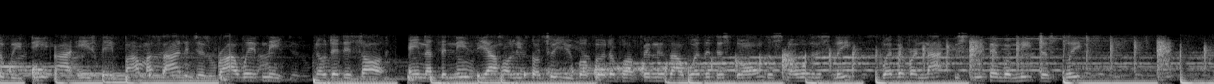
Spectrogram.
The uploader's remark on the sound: Callers call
